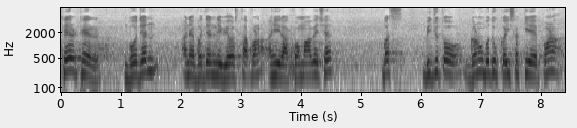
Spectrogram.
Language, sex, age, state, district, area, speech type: Gujarati, male, 30-45, Gujarat, Junagadh, rural, spontaneous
